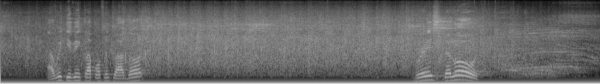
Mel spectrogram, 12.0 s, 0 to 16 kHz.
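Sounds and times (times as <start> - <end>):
crowd applause: 0.0 - 12.0
man talking: 0.9 - 3.0, 8.3 - 9.6.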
